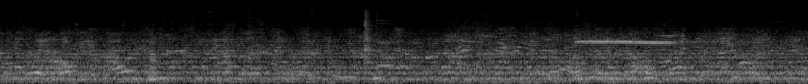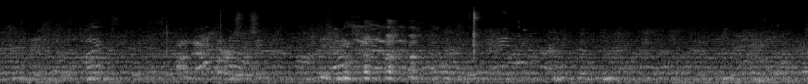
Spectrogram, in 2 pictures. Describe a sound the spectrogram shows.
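Young men's voices murmur and call out across an open field.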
